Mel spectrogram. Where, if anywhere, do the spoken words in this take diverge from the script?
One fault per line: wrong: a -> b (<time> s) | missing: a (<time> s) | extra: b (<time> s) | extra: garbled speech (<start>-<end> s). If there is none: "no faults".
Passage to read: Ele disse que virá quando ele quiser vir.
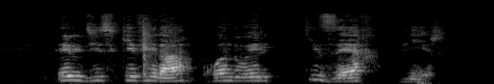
no faults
